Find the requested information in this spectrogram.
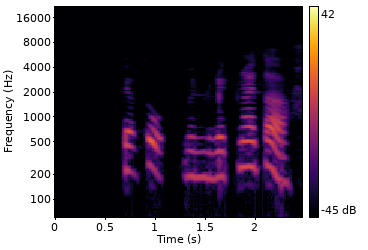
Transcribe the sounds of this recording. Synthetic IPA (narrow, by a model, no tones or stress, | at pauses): pjaɾ̥θowɾ̥mʏːnʏrejk̚nait̪a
